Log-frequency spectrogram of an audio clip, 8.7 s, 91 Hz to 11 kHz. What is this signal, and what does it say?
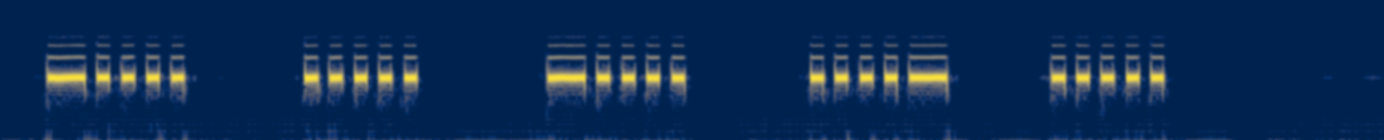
Morse code, heard as a keyed tone, about 15 wpm, spaced as for 8 wpm, 770 Hz. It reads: 65645
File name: Onlinelehrgang / morsen / DJ4UF Morsen12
